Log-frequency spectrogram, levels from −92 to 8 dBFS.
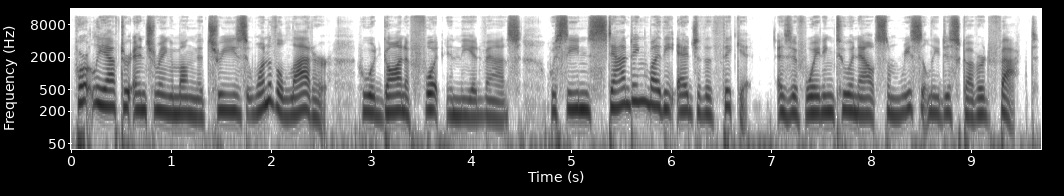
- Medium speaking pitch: No, high, 195 Hz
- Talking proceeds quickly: Yes, fast, 215 wpm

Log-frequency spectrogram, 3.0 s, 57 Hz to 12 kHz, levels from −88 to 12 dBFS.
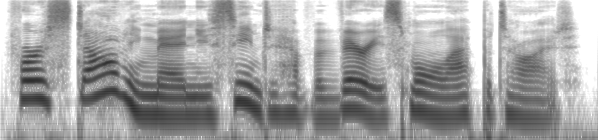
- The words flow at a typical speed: No, fast, 240 wpm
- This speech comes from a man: No, female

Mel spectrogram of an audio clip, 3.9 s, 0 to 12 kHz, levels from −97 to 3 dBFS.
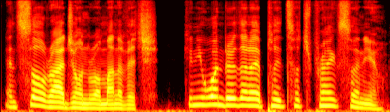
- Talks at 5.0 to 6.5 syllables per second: Yes, 5.4 syllables/s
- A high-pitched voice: No, medium, 170 Hz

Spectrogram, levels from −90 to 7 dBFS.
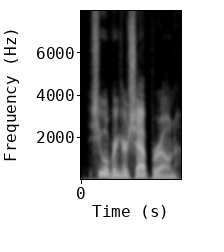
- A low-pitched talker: Yes, low, 125 Hz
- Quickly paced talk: Yes, fast, 225 wpm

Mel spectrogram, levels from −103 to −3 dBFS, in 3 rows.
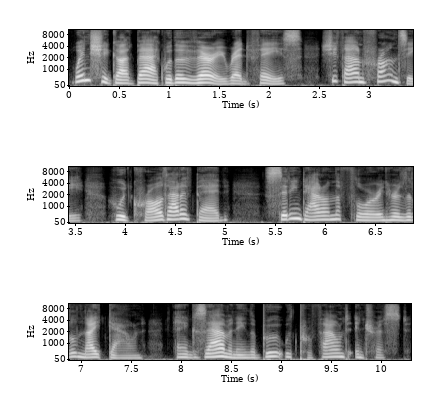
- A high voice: Yes, high, 200 Hz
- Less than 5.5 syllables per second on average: Yes, 5.0 syllables/s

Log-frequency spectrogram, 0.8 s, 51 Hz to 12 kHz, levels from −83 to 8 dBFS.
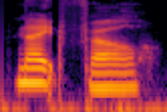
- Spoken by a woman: Yes, female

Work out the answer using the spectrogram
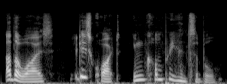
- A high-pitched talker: No, medium, 170 Hz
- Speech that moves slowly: Yes, slow, 130 wpm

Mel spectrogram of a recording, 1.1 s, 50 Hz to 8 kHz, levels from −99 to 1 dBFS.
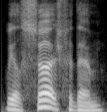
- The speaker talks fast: Yes, fast, 225 wpm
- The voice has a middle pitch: No, low, 125 Hz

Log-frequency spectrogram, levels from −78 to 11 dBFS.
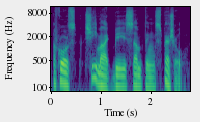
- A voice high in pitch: No, low, 110 Hz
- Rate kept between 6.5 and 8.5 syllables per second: No, 4.4 syllables/s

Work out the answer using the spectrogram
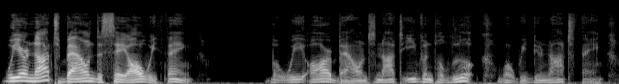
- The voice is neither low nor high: No, low, 110 Hz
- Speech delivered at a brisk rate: Yes, fast, 215 wpm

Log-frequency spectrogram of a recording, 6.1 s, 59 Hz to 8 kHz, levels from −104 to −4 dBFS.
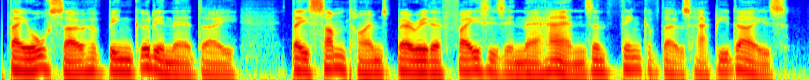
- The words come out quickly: Yes, fast, 215 wpm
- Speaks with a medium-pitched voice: No, very low, 95 Hz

